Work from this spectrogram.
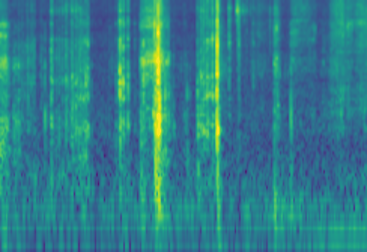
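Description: Scissors cut down a paper journal card in a few crisp snips, close and moderately quiet, with soft paper rustle between the cuts and no talking.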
